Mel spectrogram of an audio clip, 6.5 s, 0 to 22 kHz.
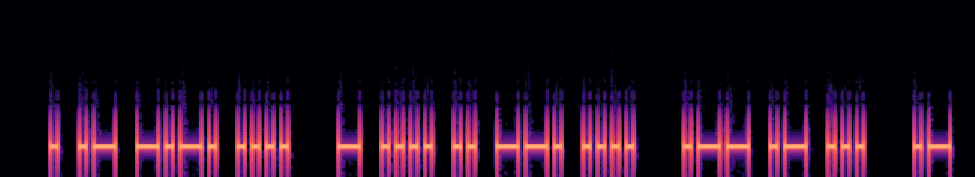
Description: Morse code, heard as a keyed tone, about 25 wpm, 700 Hz. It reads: EACH THIGH WAS A
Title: A Sound Of Thunder 25wpm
